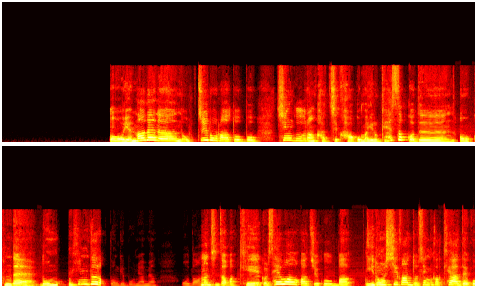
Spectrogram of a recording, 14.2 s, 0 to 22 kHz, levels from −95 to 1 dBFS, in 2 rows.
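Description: From 6.57 s to the end of the speech, a computer activity noise rides underneath: a buzzy, chirping texture pulsing at roughly 100 Hz and sitting very low, around 45 dB below the speech. It comes from processor, graphics or mouse load shifting the ground shared with the audio circuit. Unlike steady mains hum, its character tracks the machine's workload, flickering and changing texture independently of the speech.

At 8.58 s the speech drops abruptly to a faint residue for about 1.5 s, returning at 10.09 s. During the gap only a thin trace of the signal remains, roughly 25 dB down. The likely cause is a break in the signal feed while the later stages stayed live. It is not a natural pause or a fade because the cut and return are instantaneous and the residue never falls to true silence.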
